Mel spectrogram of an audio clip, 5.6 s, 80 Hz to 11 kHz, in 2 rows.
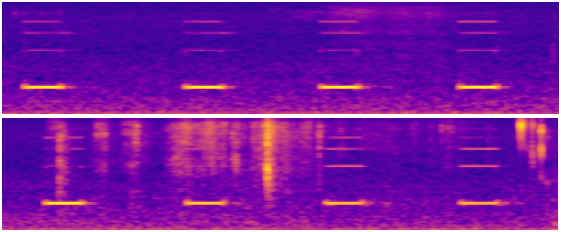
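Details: Hewlett Packard 43200MC military-surplus cardiac monitor-recorder back on lead one, running a rhythm strip: steady monitor beeps about 90 per minute with printer noise partway through; ECG monitor beeping.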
